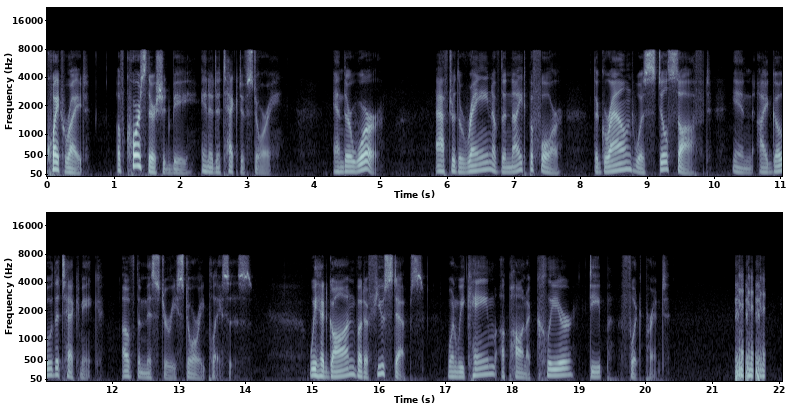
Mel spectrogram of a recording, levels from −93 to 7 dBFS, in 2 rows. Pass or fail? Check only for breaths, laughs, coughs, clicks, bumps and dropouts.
fail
